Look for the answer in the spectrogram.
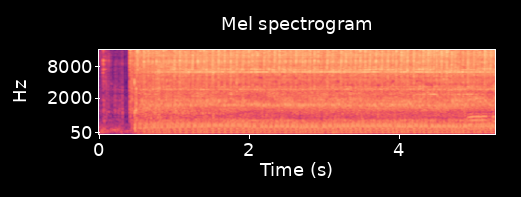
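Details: Model 1700 chainsaw two-stroke just rebuilt with new rings, freshly started after 4-5 pulls, idle set low for break-in; steady buzzing, even idle at low throttle, no misfires or surging; normal idle.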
